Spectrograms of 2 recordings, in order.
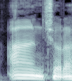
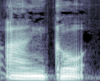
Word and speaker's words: Anchor: Así como también puede aprovechar nuestra nueva aplicación que estamos usando, la cual yo lo digo en español, se escribe Anchor. Anchor, así como, como oye, o Anco, o Anca FM, también otra forma de decirlo, o Anchor FM,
